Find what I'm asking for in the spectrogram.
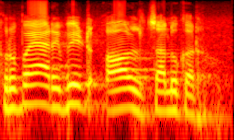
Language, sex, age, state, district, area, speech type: Marathi, male, 45-60, Maharashtra, Buldhana, rural, read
